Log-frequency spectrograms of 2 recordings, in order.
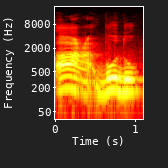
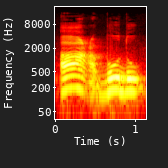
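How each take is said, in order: The two takes are said the same way.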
